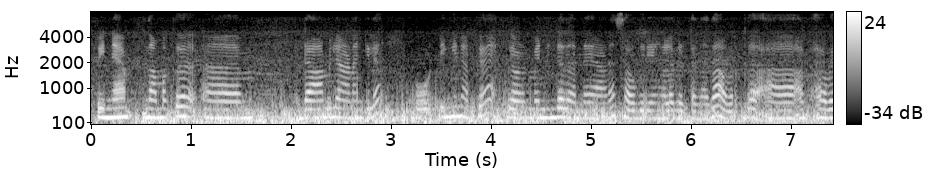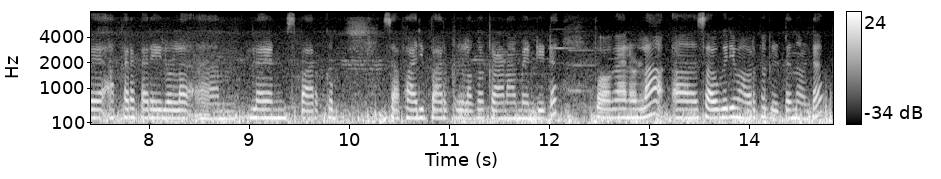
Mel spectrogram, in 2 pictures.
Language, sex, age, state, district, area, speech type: Malayalam, female, 30-45, Kerala, Thiruvananthapuram, rural, spontaneous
